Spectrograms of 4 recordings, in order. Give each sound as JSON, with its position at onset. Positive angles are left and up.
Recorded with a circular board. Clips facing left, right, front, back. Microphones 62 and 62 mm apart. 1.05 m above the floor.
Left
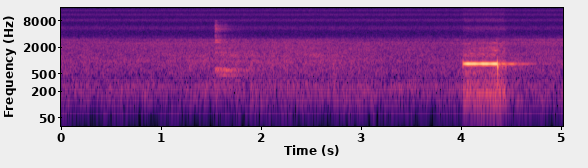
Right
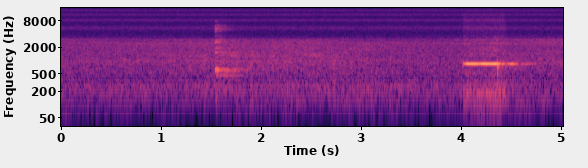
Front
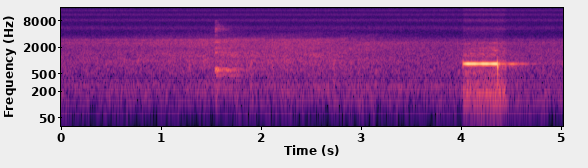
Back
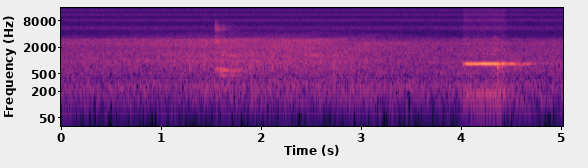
{"t": 1.5, "sound": "a cowbell", "azimuth_deg": -40, "distance_m": 4.0}
{"t": 4.0, "sound": "an alarm", "azimuth_deg": 40, "distance_m": 1.1}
